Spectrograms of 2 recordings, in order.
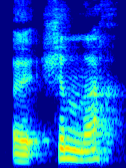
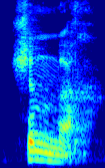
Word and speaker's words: Sionnach: Okay, so what Professor Stifter's proposal is that Old Irish Sionnach, which was stressed on the first syllable and would have had a long N, Sionnach, was that it comes from a proto-Celtic senu na, of course.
